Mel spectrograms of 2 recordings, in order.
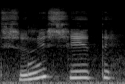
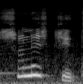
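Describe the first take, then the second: First: सुनिश्चित said again slowly and softer, syllable by syllable; teacher repeating सुनिश्चित slowly. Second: Said in the usual way. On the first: Shown as a demonstration. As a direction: drill सुनिश्चित slowly for the class to copy. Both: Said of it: "assure को हम हिंदी में बोलेंगे".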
